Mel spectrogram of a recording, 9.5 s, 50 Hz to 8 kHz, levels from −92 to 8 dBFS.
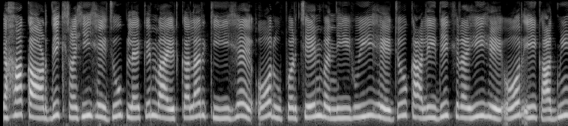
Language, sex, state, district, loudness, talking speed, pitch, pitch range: Hindi, female, Punjab, Pathankot, -17 LUFS, 165 wpm, 255 Hz, 240-290 Hz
